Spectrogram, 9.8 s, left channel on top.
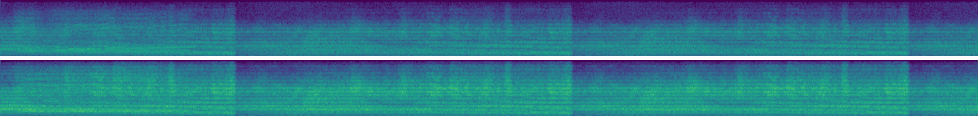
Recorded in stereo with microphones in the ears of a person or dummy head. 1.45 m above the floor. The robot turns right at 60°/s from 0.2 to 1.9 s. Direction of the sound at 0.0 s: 145° right.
